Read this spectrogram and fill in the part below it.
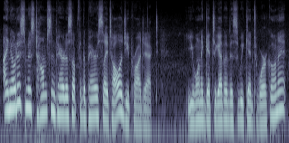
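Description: A woman's voice: on the low side, quick pace, warm tone, close to an everyday voice. A woman playing a friendly, easygoing teenage boy in an audio drama, casual and supportive. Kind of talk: naturalistic audio drama acting.

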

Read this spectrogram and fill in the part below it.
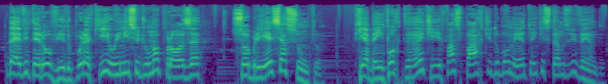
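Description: A man's voice: a little high, darkish tone. A man with a Brazilian accent presenting a radio programme in scripted narration. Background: music.

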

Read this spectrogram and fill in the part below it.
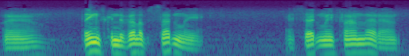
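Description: A mild, troubled American husband played by a male actor in 1940s radio drama. He has a very low voice and a subdued, hesitant, polite delivery, muffled by the old broadcast recording. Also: moderate pace, a little hiss or hum, lightly acted. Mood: weary, hesitant.

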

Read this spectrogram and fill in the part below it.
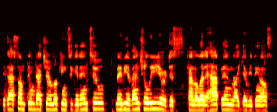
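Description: A man's voice: fairly high pitch, flat delivery, fast, faint music behind. A man co-hosting a casual interview, talking in an encouraging, affirming way. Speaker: podcast co-host, interviewer.

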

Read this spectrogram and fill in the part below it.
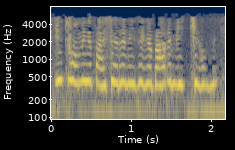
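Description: A woman's voice: very high-pitched, level tone, very fast. An actress playing a frightened, evasive young woman who witnessed a killing, nervous and pleading, in a 1950s radio drama. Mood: terrified, tearful. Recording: muffled old-time radio recording, faint noise.

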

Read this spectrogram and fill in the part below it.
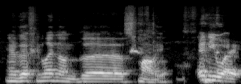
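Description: A man from the United States chatting casually as a comedy panelist, rambling and halting, dropping in English slang. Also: medium pitch, noisy background. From Missouri, United States. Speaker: panelist on a comedy news show.

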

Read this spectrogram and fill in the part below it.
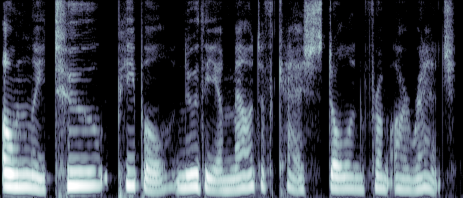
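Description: A woman's voice: sits low, fairly even intonation, takes it slowly, no room sound, clean studio sound. Woman playing an angry, emphatic cowboy musician. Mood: accusing. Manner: loud, emphatic, accusing declarations. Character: angry righteous cowboy musician, forceful man.

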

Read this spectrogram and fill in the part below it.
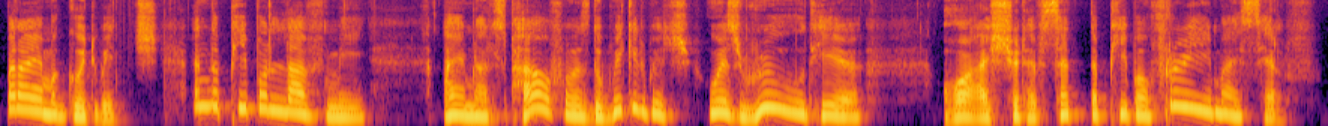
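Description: A reader voicing a kindly, calm little old woman who is a good witch, speaking sweetly and a little husky. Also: normal speed. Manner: high, sweet, gently cheerful.

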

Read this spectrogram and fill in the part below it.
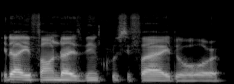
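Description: A man's voice: deep voice, flat delivery, moderate pace, fairly bright tone, clear, resonant tone. A man co-hosting a casual chat, joking and laughing often.

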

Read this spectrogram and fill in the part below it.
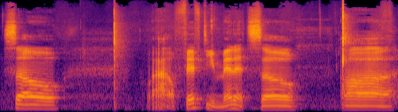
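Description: A man's voice: mid-range voice, steady tone, very slow, fairly bright tone, slight background noise. A man hosting a casual fitness podcast, earnestly explaining lifting technique with lots of fillers. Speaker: podcast host.

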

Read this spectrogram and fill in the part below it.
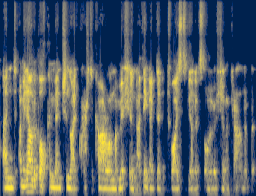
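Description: A man's voice: low-pitched, racing, bright, forceful tone, breathy edge, low-quality recording. A man in his thirties, a podcast guest telling stories casually and correcting himself as he goes, speaking from his garden office. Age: 30s. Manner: rambling, self-correcting, wry. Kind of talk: casual storytelling.

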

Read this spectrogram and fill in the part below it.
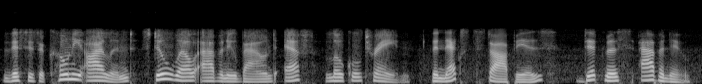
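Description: An automated-sounding subway announcer reading stops and transfers in flat, measured phrasing. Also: mid-range voice. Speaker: train announcer. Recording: dull lo-fi audio.

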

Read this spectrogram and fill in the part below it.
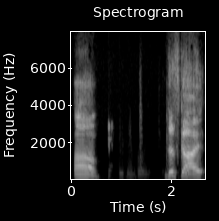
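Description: A man's voice: a little high, lively intonation, extremely slow, sharp tone. A man co-hosting a podcast, talking casually and giving his opinions, in slightly lo-fi audio. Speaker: podcast co-host.

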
